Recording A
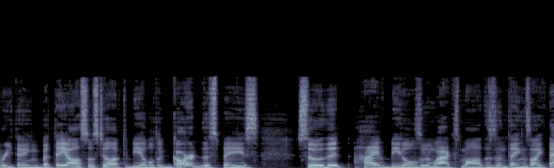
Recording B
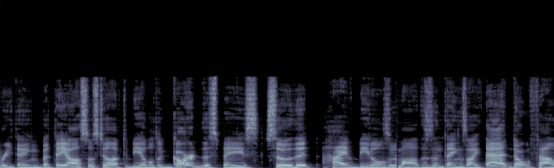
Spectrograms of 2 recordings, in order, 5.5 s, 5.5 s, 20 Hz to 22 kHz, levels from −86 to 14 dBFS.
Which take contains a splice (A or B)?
B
